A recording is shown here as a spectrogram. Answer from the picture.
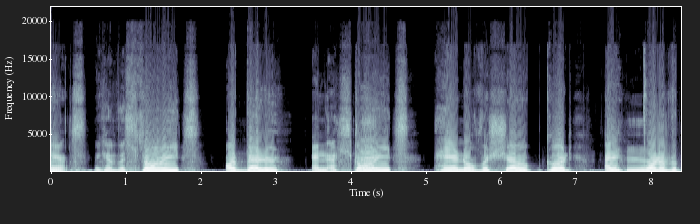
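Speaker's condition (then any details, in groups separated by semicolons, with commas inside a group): Cerebral palsy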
